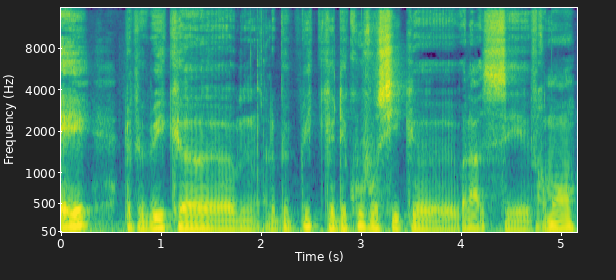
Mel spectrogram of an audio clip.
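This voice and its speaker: A man's very deep, low voice with vocal fry, ordinary pitch variation and a very slow pace. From Cameroon. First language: Bamileke (speaking French). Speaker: blues musician. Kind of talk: interview. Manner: halting, many fillers.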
